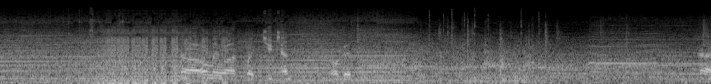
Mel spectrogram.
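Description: A racing car engine drops in pitch as the driver brakes and shifts down.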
